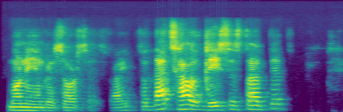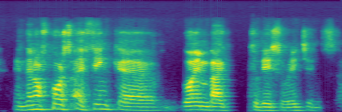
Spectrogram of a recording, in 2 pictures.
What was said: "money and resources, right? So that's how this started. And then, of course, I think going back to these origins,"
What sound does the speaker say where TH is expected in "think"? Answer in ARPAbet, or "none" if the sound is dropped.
TH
